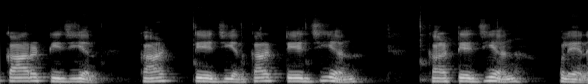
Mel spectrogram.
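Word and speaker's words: Cartesian: कार्टजियन plane spelling पर बिल्कुल भी नहीं जाना है।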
